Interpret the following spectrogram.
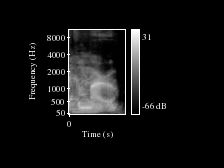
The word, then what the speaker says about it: Hyakkimaru: And then with how do you pronounce his name? Hyakkimaru? Yeah, Hyakkimaru.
